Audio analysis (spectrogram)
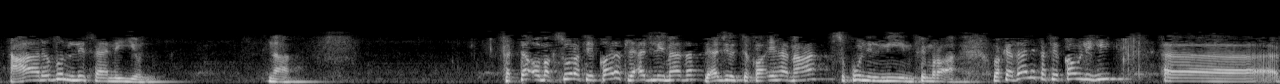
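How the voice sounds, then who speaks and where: A man teaching an Arabic grammar lesson to a class. He repeats key phrases slowly and checks in with his students as he goes. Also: sits high, breathy edge. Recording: muffled lo-fi lecture recording.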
